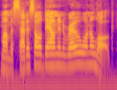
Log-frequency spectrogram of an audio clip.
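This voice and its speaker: A woman reading a children's picture book aloud as a teacher would, with expressive, deliberate phrasing. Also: medium pitch, dry recording. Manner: animated, deliberate phrasing for young listeners. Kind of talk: expressive children's storybook narration.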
